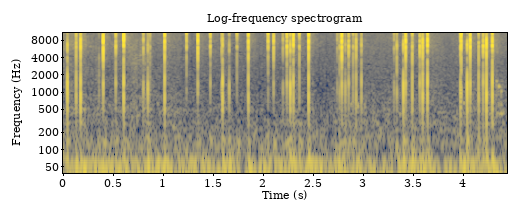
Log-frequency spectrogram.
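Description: Long pointed nails tap the glass screen of a small, thin, solid black smartphone lying flat, screen up, on faux fur. Quick, dry, bright clicks come in irregular clusters, each dying away almost instantly, over a steady low rumble and faint hiss.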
